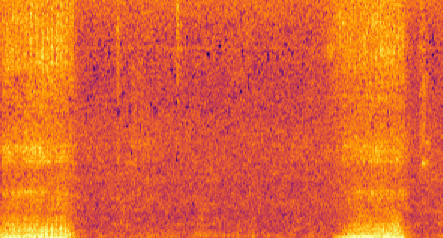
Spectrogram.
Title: Funny Pug snoring 😹 #shorts #ytshorts #funny #comedy #pug #dog #viral #youtubeshorts #video #snor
